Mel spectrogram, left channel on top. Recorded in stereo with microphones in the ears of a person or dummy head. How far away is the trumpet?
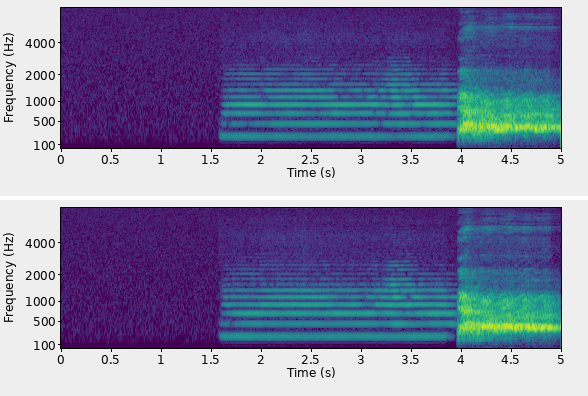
About 8.5 m.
